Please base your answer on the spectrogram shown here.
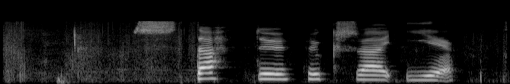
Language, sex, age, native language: Icelandic, male, 9, Icelandic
